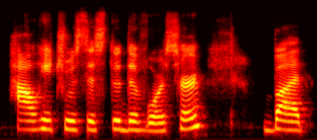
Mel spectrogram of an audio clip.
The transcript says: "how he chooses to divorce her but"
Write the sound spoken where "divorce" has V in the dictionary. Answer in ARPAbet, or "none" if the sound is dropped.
V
